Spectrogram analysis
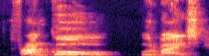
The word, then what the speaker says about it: Franco Urbaez: I try to say it, like kind of like Spanish way, Uh-huh. I heard you say it. It was, how do you say that? Because I watched that video. I do it the English. I do it English style for everybody.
